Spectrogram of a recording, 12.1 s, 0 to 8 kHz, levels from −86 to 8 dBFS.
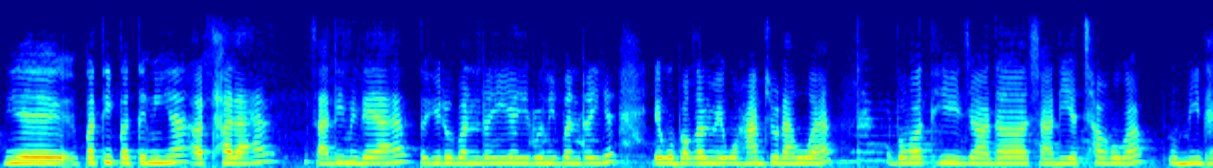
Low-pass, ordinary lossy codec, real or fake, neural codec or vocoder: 7.2 kHz; none; fake; codec, 16 kHz, 2 kbps, FunCodec, trained on Chinese and English, 25 frames a second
